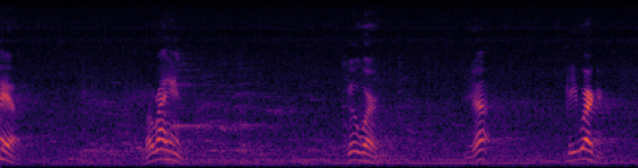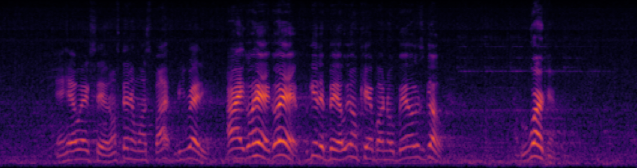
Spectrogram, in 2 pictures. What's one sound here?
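A man talks loudly and with animation nearby, in an echoing hall.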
